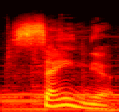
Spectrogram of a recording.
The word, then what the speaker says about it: सैन्य: एक शब्द है सैन्य या सैन्यम, जिसका प्रयोग सैन्य या सैन्यम इस रूप में ही करना चाहिए, न कि सैन्य या सैन्यम इस रूप में।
